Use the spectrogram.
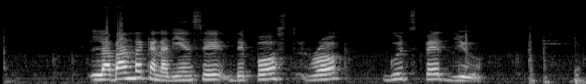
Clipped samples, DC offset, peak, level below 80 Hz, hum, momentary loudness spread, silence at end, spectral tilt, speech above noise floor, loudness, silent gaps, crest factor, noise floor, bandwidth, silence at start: under 0.1%; under 0.1%; -2 dBFS; -50 dBFS; none; 13 LU; 0 s; -7 dB/octave; 36 dB; -16 LUFS; none; 16 dB; -51 dBFS; 12 kHz; 0.9 s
